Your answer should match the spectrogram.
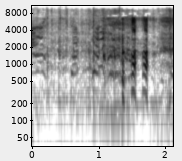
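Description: High-pitched children's voices calling out in short, unclear cries, louder in the second half.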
